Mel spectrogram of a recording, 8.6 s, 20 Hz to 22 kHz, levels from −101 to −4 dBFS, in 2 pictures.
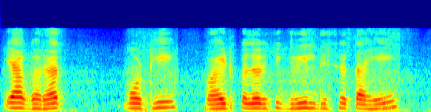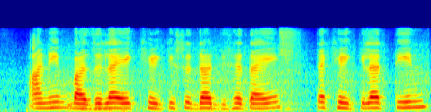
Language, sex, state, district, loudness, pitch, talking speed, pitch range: Marathi, female, Maharashtra, Washim, -20 LUFS, 175 Hz, 140 wpm, 170-190 Hz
